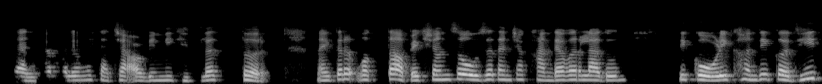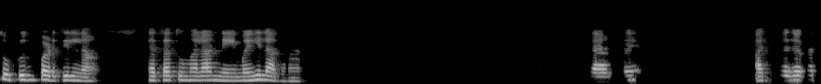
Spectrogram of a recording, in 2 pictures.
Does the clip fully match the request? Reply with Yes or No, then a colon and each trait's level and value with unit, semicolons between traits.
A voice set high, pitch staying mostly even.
Yes: high, 200 Hz; narrow, 2.3 semitones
